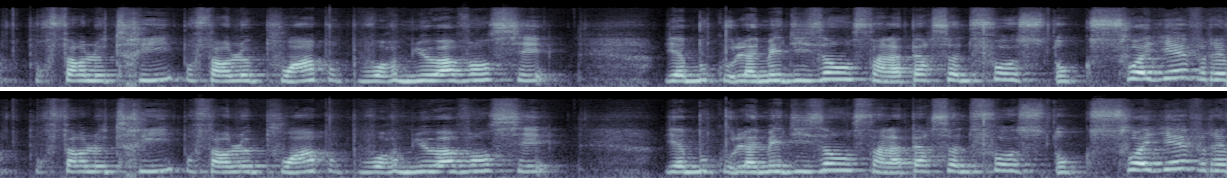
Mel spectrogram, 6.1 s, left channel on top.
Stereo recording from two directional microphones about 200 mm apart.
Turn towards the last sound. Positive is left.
turn(degrees=25)  # may be behind; listen again after turning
